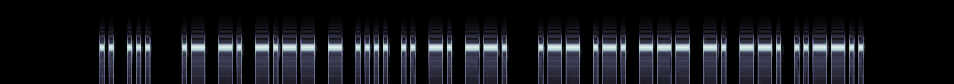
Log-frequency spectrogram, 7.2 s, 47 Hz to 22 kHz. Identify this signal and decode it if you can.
Morse code, heard as a keyed tone, about 34 wpm, 700 Hz. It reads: IS ANYTHING WRONG?
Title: Sentences from Top 1000 Words 35wpm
